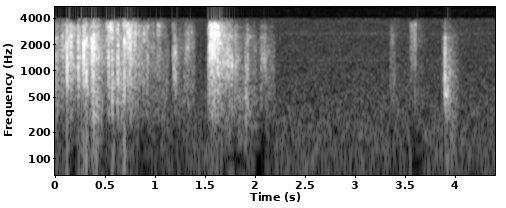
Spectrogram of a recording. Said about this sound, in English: I'm shuffling, and I'm putting the deck in three piles.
